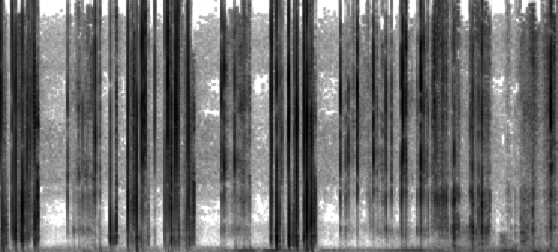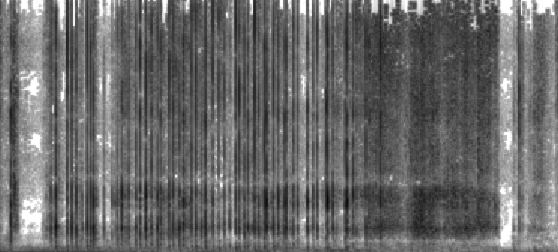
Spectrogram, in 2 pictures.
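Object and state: Plastic lotion squeeze tube.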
